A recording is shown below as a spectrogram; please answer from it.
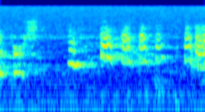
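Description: A cartoon character's voice making short, high, warbling pitched bursts with no clear words, like giggling.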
